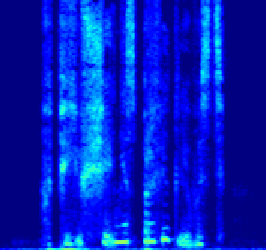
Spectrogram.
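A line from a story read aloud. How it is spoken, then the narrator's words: Hoarse whisper. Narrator (Russian): хрипло прошептала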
